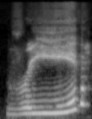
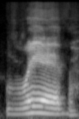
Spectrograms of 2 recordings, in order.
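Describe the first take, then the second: First: The vowel is long, as in 'reed'. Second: The vowel is short, as in 'red'. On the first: It is the present tense. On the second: It is the past tense.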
